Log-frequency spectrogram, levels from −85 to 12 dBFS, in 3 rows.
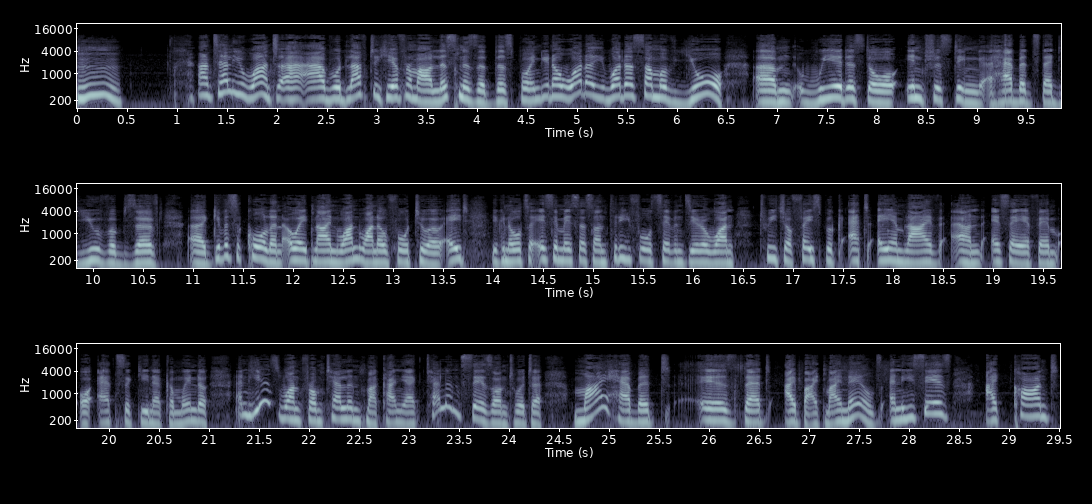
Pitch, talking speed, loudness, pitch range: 190 Hz, 185 wpm, -22 LUFS, 170-220 Hz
